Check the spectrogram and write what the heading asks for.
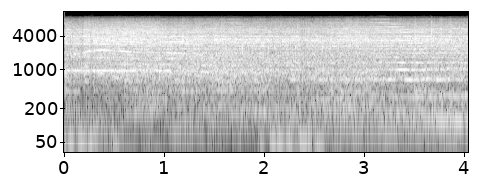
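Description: Live concert music played loud in an arena, heard from the audience, with the crowd cheering over it.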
